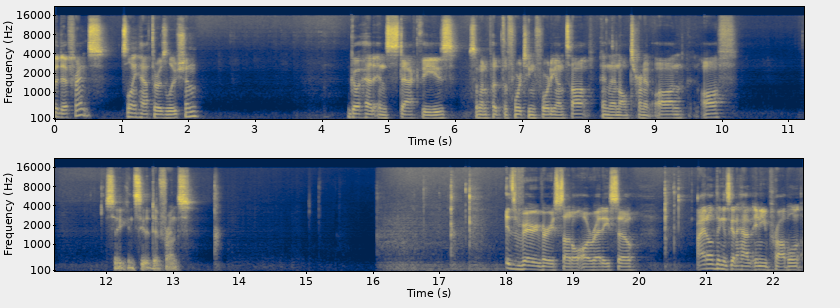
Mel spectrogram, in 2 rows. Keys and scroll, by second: 0.4-1.5 Left, 1.9 Left, 2.4 Left, 2.7 Left, 2.9 Left, 3.0 Left, 3.3 Left, 3.5 Left, 3.6 Left, 3.8 Left, 4.1 Left, 4.3 ctrl+f, 8.7 d, 9.3 d, 10.0 ctrl+f, 12.3 ctrl+z, 13.2 ctrl+shift+z, 15.0 ctrl+z, 15.8 ctrl+shift+z, 16.4 ctrl+z, 17.0 ctrl+shift+z, 20.4 ctrl+f.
